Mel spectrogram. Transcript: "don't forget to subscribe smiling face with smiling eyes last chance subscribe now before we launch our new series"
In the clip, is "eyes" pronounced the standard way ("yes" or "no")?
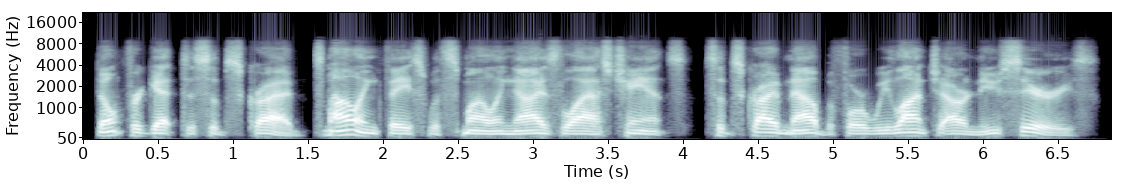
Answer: yes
